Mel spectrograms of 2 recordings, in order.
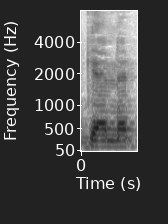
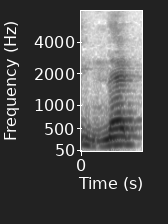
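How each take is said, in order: First: The g is pronounced at the start. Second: The g is silent at the start. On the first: The speaker calls it wrong. "इसको हम गैनेट नहीं पढ़ेंगे" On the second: The speaker calls it right. "बल्कि नेट पढ़ेंगे, क्योंकि N से पहले जी है, जी साइलेंट रहेगा"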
